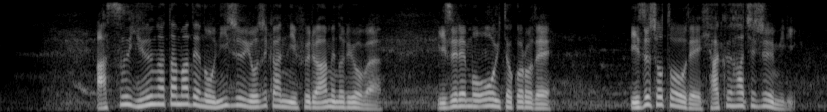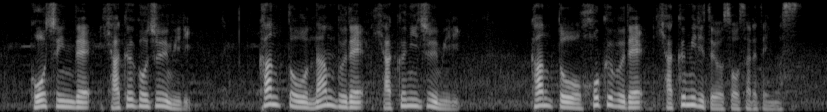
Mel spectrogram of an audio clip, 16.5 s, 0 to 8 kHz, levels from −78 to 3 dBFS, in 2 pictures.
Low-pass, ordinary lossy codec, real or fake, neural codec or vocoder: 7.2 kHz; none; fake; codec, 16 kHz, 8 kbps, FunCodec, trained on Chinese and English, 25 frames a second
